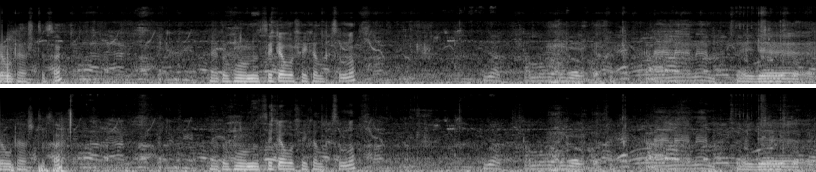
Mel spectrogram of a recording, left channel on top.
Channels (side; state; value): both; normal; correlation 0.87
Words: উঠে আসতেছে। এতক্ষণ সিটে বসে খেলতেছিল না। এই যে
